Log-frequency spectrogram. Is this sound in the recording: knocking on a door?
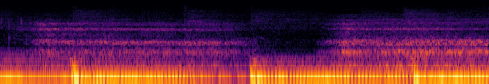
no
